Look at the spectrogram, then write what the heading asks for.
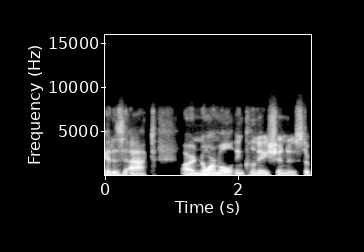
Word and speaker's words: ACT: to pronounce it as a c t like c cbt or dbt but it's pronounced act for a reason because it is an active form of therapy and living great thank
